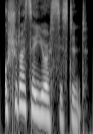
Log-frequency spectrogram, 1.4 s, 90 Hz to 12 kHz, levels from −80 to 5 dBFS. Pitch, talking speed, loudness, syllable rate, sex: 195 Hz, 260 wpm, -18 LUFS, 6.6 syllables/s, female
